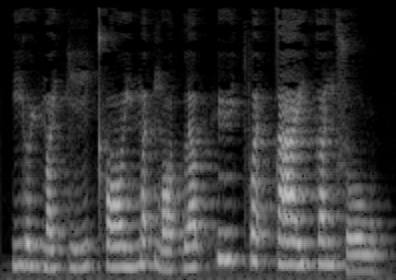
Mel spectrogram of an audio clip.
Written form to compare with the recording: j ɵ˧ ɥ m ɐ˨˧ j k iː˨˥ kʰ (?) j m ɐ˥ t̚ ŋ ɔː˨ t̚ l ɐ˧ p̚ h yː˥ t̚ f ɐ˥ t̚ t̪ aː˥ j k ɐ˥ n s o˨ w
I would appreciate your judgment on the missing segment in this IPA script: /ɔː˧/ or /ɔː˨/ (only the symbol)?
ɔː˧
